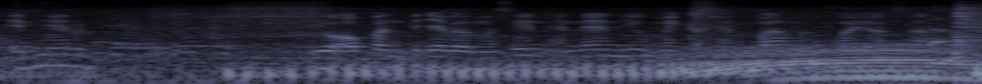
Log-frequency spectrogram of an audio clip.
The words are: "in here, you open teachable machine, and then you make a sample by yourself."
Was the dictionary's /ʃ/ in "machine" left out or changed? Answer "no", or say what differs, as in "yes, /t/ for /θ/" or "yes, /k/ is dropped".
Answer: yes, /s/ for /ʃ/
